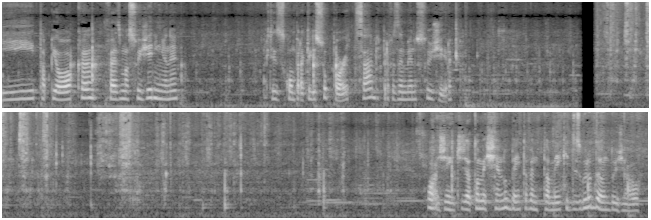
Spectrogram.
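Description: A wooden spoon stirs thick batter in a metal pot, scraping softly.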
